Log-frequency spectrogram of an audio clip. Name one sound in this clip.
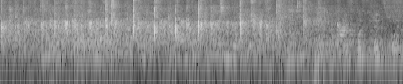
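A crowd in a large hall cheers and claps.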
